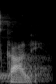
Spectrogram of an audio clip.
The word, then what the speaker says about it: Kali: beginning of Kali Yuga now Kali is not the goddess Kali it's a short a Ki is the goddess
